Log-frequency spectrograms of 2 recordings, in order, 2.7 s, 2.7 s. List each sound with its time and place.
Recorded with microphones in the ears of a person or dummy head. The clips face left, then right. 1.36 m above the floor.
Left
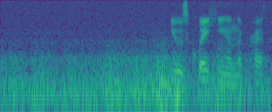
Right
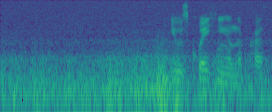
1.7 s a man speaking: 15° left (ahead or behind)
